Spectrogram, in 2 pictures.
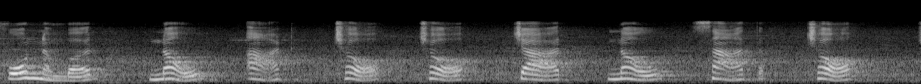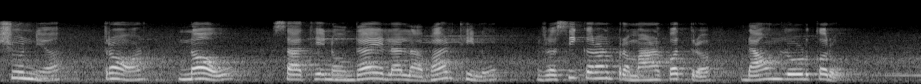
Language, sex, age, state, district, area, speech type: Gujarati, female, 45-60, Gujarat, Surat, urban, read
